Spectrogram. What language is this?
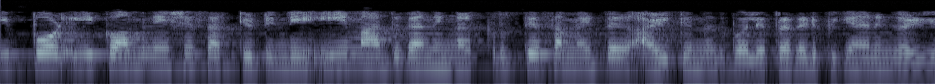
Malayalam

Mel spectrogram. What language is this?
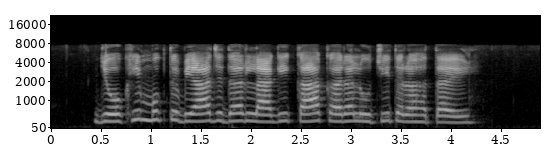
Magahi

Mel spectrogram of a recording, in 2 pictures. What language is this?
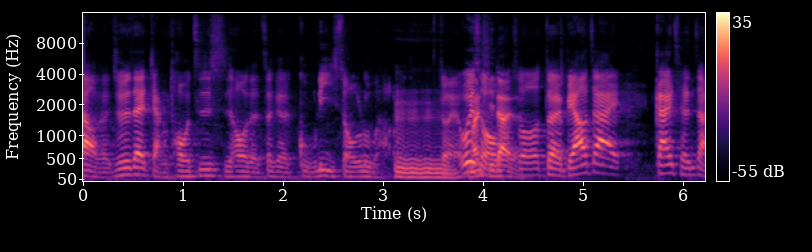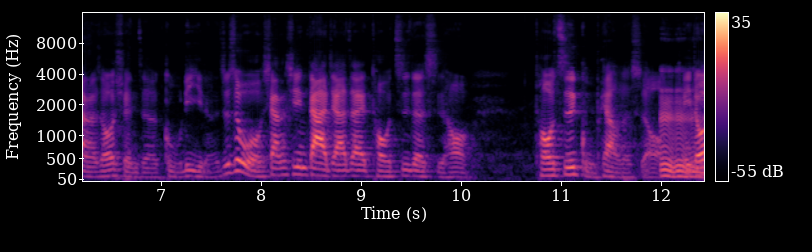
Chinese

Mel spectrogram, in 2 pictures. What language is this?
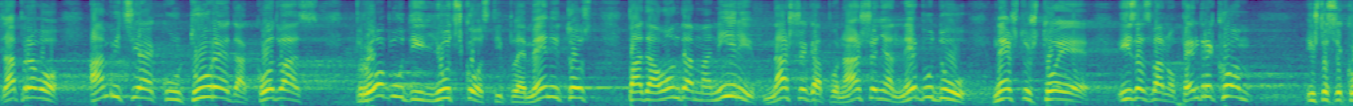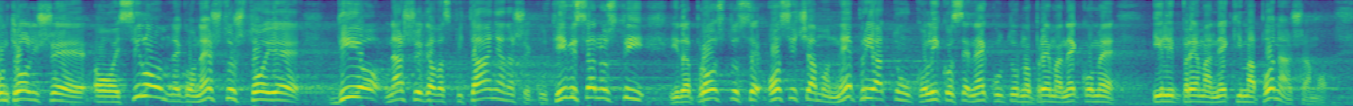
Serbian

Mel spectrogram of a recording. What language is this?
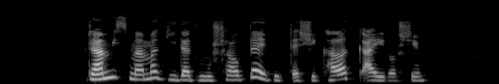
Georgian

